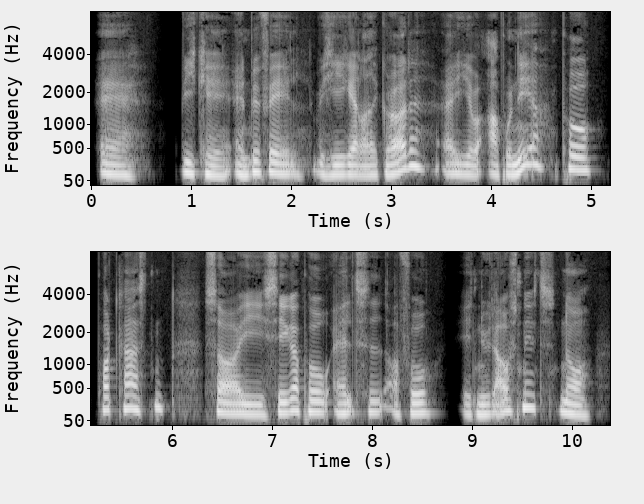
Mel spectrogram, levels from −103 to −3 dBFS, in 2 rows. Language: Danish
